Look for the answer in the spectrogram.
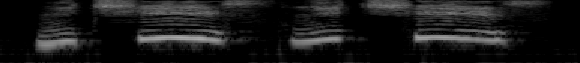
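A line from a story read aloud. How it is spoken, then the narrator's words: Widow's unnaturally harsh shout. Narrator (Russian): Вдова закричала неестественно резко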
